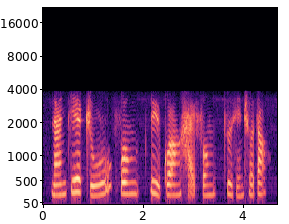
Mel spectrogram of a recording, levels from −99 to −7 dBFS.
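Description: Speech recording with no technical faults to report.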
